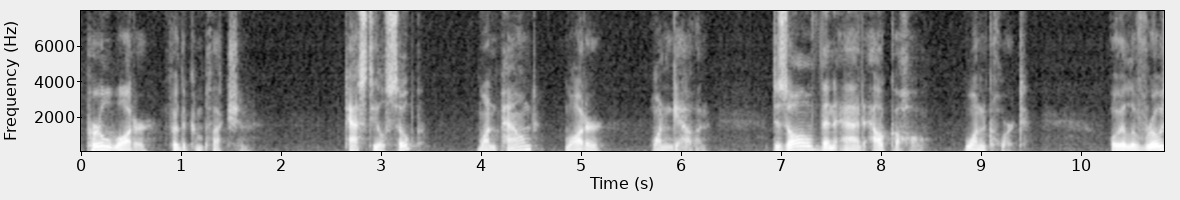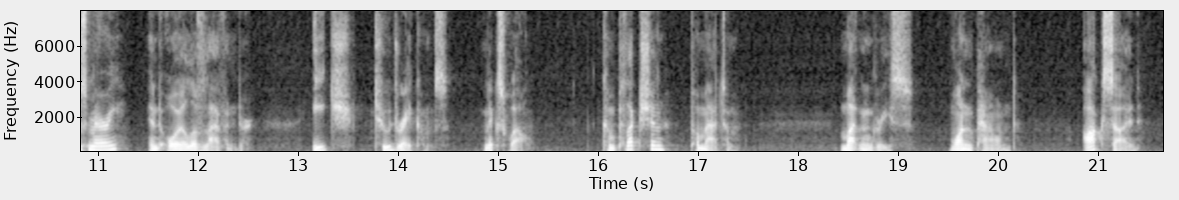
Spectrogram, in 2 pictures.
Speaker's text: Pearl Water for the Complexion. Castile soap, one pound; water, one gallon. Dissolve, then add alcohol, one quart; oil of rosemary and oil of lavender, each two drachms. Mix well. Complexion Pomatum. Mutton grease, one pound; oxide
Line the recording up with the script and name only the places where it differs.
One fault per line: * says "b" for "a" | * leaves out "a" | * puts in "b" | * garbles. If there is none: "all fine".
all fine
